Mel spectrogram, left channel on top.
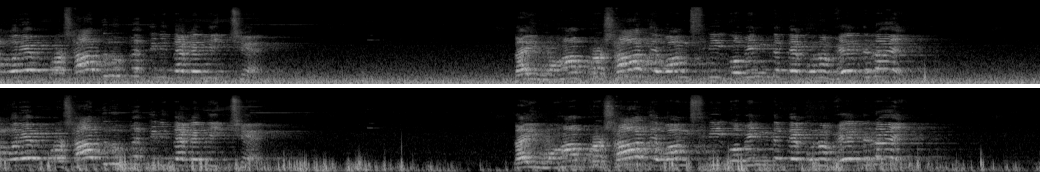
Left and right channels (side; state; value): left; noise; rumble, 4 dB below the sound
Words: করে প্রসাদ রূপে তিনি তাকে দিচ্ছেন। তাই মহাপ্রসাদ এবং শ্রী গোবিন্দতে কোনো ভেদ নাই।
